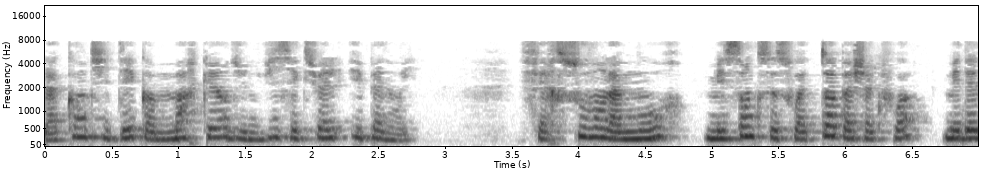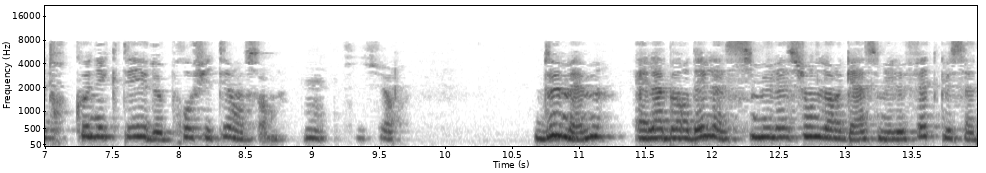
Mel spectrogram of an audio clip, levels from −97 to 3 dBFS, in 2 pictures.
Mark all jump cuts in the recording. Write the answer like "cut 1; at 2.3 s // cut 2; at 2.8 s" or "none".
cut 1; at 6.6 s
